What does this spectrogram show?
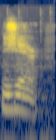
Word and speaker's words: Niger: It's Nger. Uh otherwise it's careful careful how you pronounce it. You okay? Oh never mind. I don't even know. I don't know what Nijair is. I thought that was just your accent. My bad. I have no idea then. Okay, tell me. Yeah. Uh, you pronounce it like a like a French word otherwise it sounds very bad.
